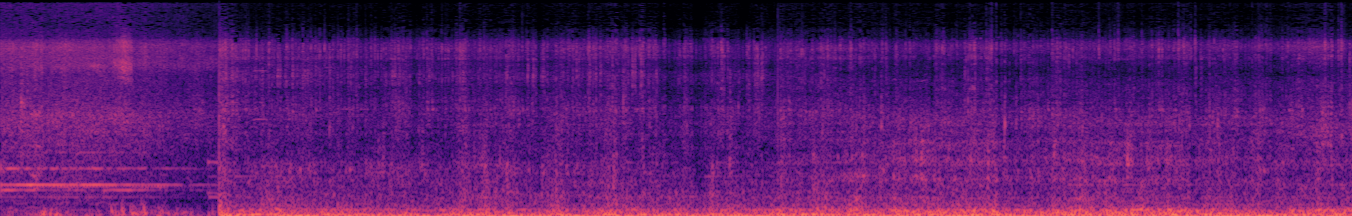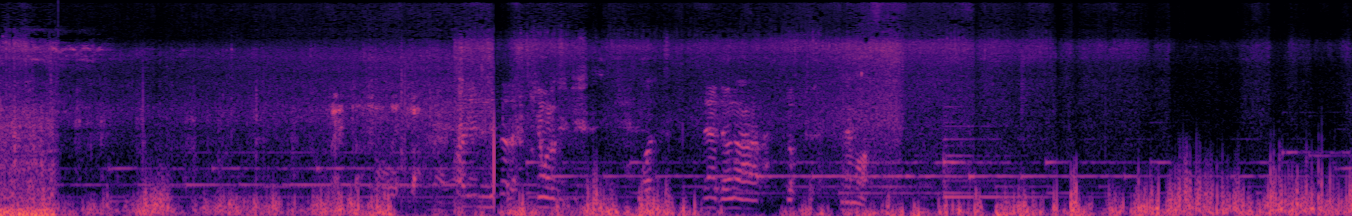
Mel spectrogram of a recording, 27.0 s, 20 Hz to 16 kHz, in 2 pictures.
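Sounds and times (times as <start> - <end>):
car driving on gravel: 0.0 - 16.4.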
